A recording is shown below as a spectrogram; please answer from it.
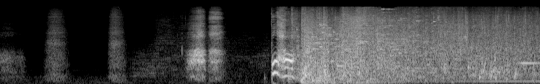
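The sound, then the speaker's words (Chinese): Eight water vats burst apart at once: a few soft sniffs and breaths, then a sudden loud shattering crash followed by continuous crashing and rushing noise that stays loud until the end. “话音刚落，便有8个水缸同时炸裂开来”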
